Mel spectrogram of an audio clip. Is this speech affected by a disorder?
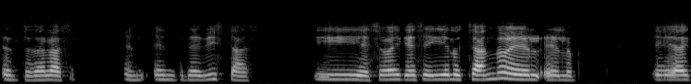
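Yes: Down syndrome; early intervention in childhood with speech therapy and early stimulation; interviewed by telephone.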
